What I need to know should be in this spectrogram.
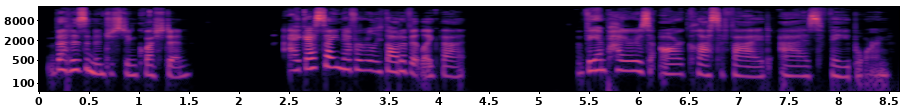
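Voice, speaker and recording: A woman playing a friendly, chatty intake interviewer in a soft ASMR role-play, explaining things politely and informally. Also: mid-range voice, dry recording, studio quality. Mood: reassuring, chatty. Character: friendly, chatty female intake interviewer at a vampire blood donation center.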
